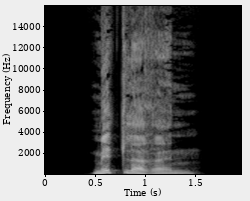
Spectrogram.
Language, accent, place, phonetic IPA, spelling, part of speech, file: German, Germany, Berlin, [ˈmɪtləʁən], mittleren, adjective, De-mittleren.ogg
- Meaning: inflection of mittel: 1. strong genitive masculine/neuter singular comparative degree 2. weak/mixed genitive/dative all-gender singular comparative degree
